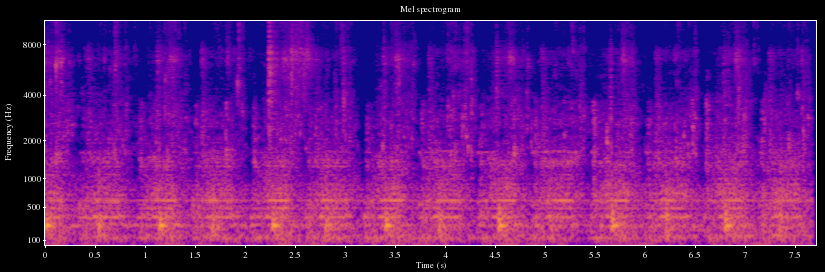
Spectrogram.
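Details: Electrolux LAC12 12 kg washing machine, newly arrived, agitating with water sloshing and a short tonal groan on each stroke about once a second; unusual noise during agitation, cause unknown.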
